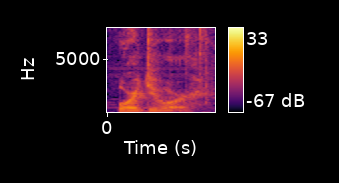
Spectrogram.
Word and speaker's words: ordure: And it seems to be a French word. That's why I'm pronouncing it ordure.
